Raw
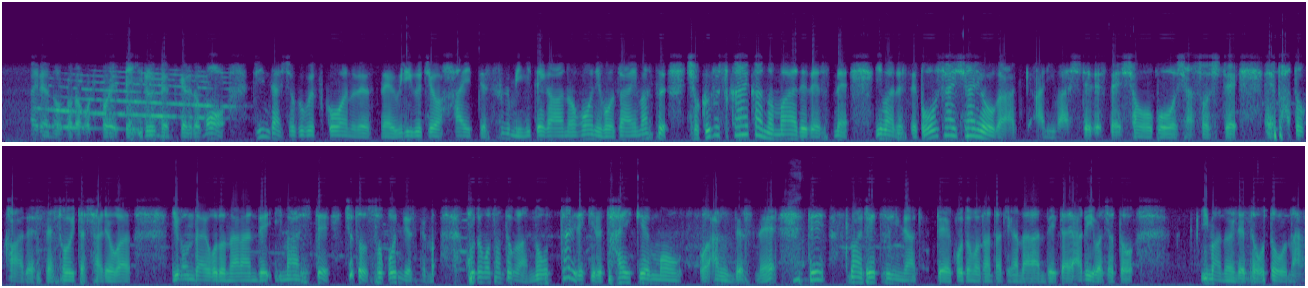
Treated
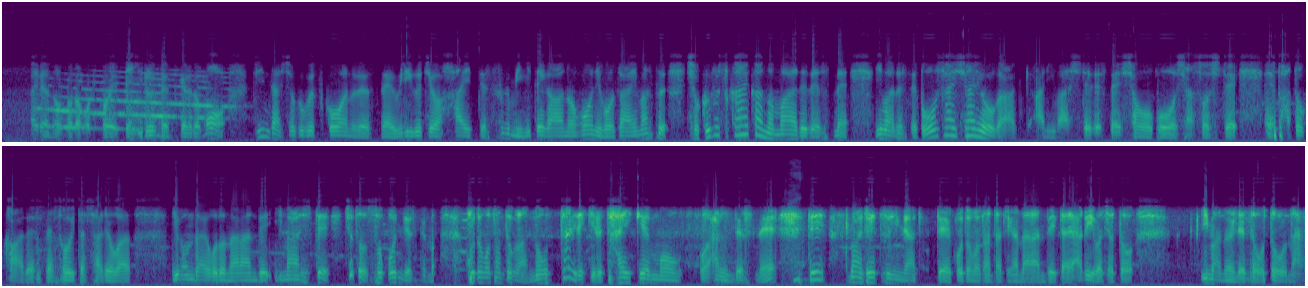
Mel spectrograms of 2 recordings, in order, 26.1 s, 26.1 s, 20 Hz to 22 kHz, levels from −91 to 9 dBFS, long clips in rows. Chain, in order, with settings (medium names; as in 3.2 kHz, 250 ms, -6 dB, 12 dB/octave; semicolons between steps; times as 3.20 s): high-order bell 2.4 kHz -8.5 dB 1.2 oct, from 15.79 s +8.5 dB, from 17.62 s +16 dB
